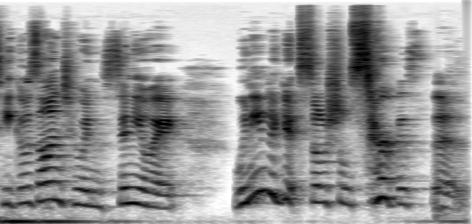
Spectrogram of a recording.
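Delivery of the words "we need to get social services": giggling and laughing through the words. Quoting a line called absurd and evil, laughing while talking. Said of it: "I'm sorry I'm laughing".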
